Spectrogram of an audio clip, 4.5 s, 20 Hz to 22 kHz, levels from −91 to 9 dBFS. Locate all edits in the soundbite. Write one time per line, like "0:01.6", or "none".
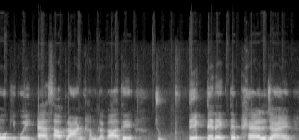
none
